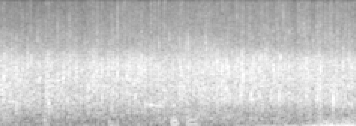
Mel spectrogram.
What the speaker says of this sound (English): give Bridget a round of applause for trying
